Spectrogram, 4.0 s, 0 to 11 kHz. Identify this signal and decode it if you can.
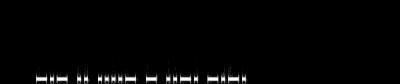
Morse code, heard as a keyed tone, about 34 wpm, 700 Hz. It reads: KI4TFC
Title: USA Call Signs - 6 Characters - Repeated 3x - 35wpm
